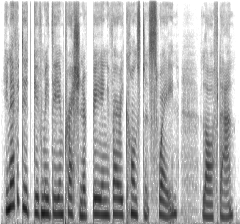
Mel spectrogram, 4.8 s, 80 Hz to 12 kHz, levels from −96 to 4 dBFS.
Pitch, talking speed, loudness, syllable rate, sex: 230 Hz, 190 wpm, -17 LUFS, 5.4 syllables/s, female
